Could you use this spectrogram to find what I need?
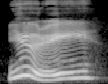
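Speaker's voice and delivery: high, dragged-out sing-song name call. A narrator's reading. Two friends exclaiming Yuri's name together, sing-song. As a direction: drag out both syllables in a rosy lilt. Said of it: "dragging out the syllables of Yuri's name in the exact same sing-song rosy tone".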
